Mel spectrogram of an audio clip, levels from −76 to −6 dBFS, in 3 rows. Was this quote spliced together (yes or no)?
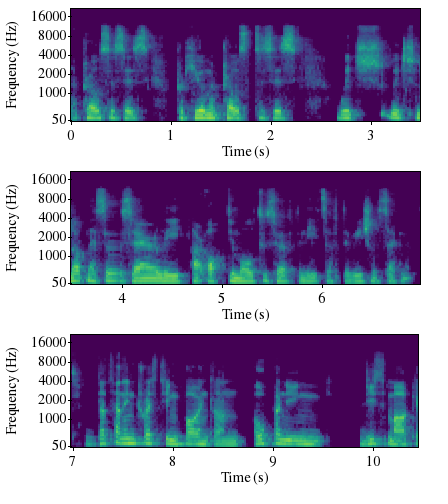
no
